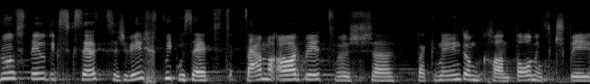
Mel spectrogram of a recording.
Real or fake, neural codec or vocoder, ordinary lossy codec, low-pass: fake; codec, 32 kHz, 1.9 kbps, SNAC; none; 14.4 kHz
